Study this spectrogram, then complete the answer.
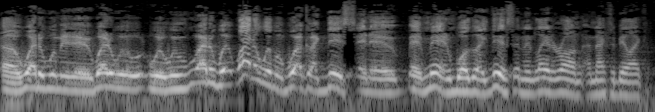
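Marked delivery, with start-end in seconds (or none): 0.0-5.1 loud, higher, stammering comic delivery; hammed-up hack comedian, pitched up; mock stand-up comic. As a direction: stumble over the setup in a loud put-on voice. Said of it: "John will be like".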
